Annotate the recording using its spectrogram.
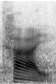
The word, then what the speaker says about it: Chi: 第二個好像 X 的字呢，其實就是英文的 Christ，即是基督那個 Christ 呢，那個 CH 呢其實對應回個希臘字母是有 X 這樣的形象，但這個不是 X 來的，其實個發音是 Chi 這樣的音的。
